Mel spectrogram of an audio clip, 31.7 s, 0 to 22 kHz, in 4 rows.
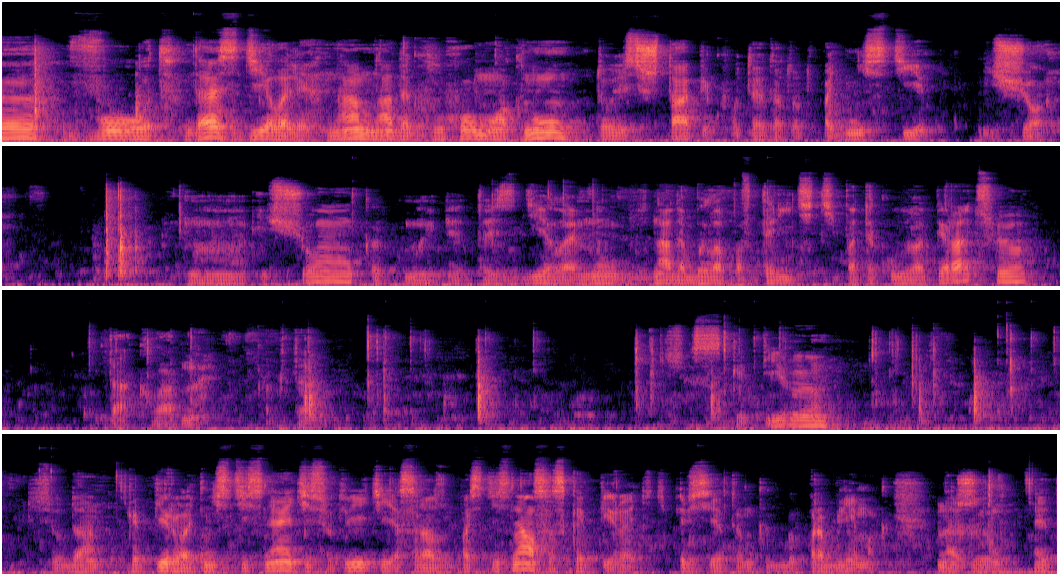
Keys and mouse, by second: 1.4-3.7 middle drag, 10.6-12.1 middle drag, 13.6-16.5 middle drag, 17.1 Delete, 17.9 middle click, 18.7 middle click, 19.5 middle click, 20.6 Tab, 21.5 middle click, 22.4 shift+d, 23.7 middle click, 24.0 right click, 25.5 middle click, 26.7 middle click, 29.0 middle click, 31.2 h.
